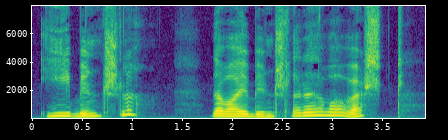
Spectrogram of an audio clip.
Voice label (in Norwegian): i bynslje, Numedalsmål; Dæ va i bynsjLe dæ va værst.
